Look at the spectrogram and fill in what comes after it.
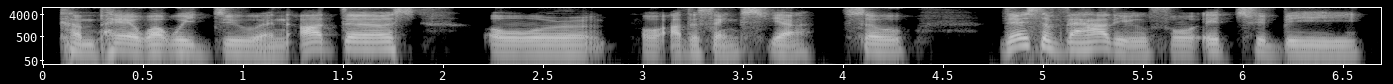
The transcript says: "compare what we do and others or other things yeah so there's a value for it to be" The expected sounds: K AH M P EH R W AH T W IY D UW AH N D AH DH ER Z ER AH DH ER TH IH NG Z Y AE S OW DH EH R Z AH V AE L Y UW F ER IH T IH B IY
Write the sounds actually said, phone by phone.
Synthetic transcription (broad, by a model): K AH M P EH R W AH T W IY D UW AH N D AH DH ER ER AH DH ER TH IH NG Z Y AE S OW DH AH R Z AH V AE L Y UW F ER IH T IH B IY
